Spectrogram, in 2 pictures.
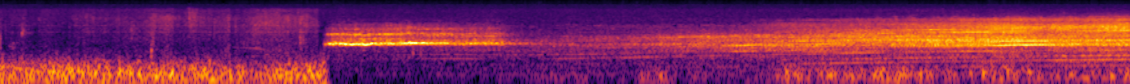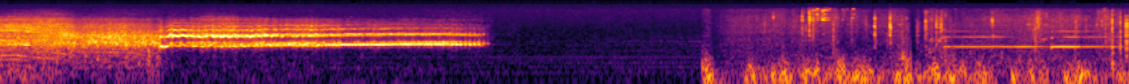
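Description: Tires squeal in a long, wavering, rising howl as a car skids during driving-school training, with engine and wind noise before and after and a brief quiet gap near the end.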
